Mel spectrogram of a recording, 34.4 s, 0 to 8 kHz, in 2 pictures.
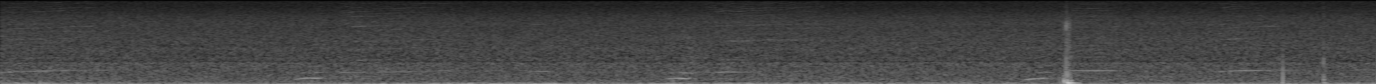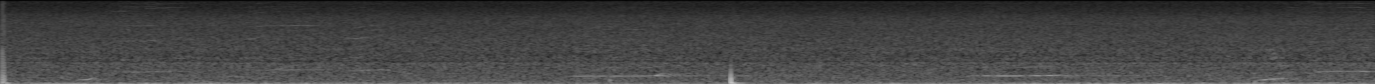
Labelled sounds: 0.0	1.0	humpback whale, 5.1 to 7.3 kHz
4.3	5.5	humpback whale, 2.9 to 7.1 kHz
8.9	9.8	humpback whale, 3.1 to 7.4 kHz
10.1	10.3	humpback whale, 6.1 to 6.2 kHz
13.4	13.9	humpback whale, 5.7 to 6.9 kHz
15.2	16.0	humpback whale, 2.9 to 6.3 kHz
18.6	19.6	humpback whale, 5.1 to 7.2 kHz
20.7	21.7	humpback whale, 2.9 to 3.2 kHz
33.6	34.3	humpback whale, 5.9 to 7.0 kHz

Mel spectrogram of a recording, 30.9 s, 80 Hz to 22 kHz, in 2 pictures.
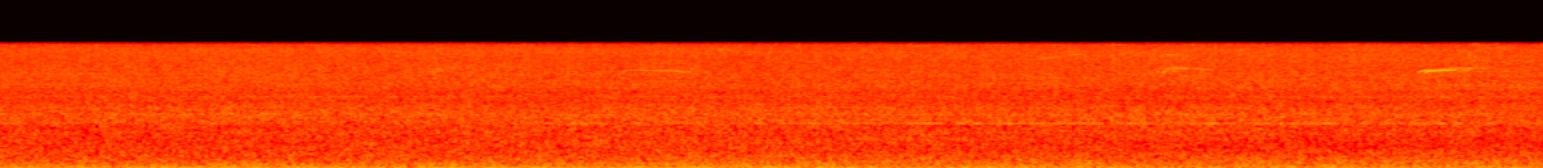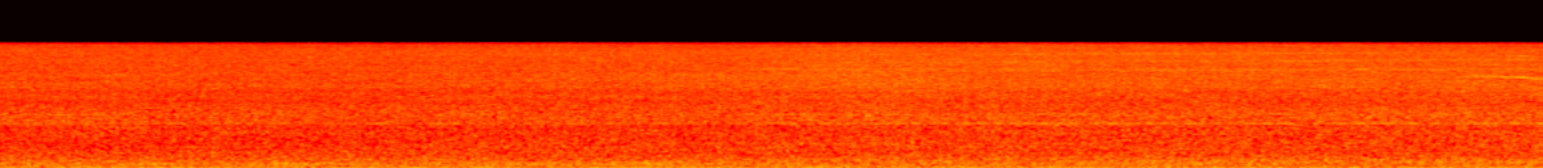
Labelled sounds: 14.1	14.8	killer whale, 3.1 to 4.3 kHz
30.2	30.8	killer whale, 2.8 to 3.6 kHz

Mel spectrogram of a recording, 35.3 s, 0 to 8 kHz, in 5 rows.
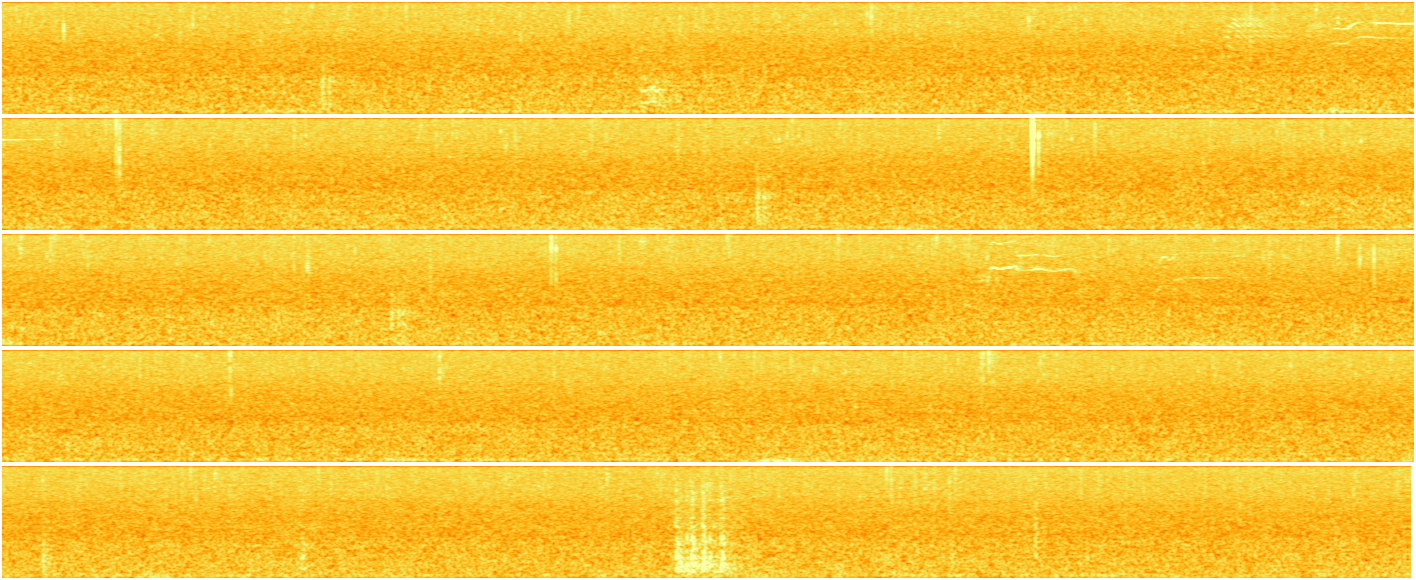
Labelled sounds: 6.7	7.3	killer whale, offshore, 2.9 to 4.6 kHz
19.1	19.5	killer whale, offshore, 2.8 to 4.5 kHz
20.0	20.3	killer whale, offshore, 2.2 to 2.4 kHz

